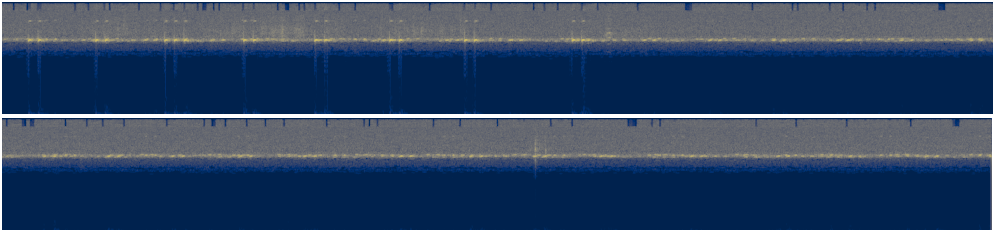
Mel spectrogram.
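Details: Continuous high, thin cricket trill with brighter chirp bursts over the first few seconds, then a smoother, even ringing tone; no other sounds and nothing in the low range.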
